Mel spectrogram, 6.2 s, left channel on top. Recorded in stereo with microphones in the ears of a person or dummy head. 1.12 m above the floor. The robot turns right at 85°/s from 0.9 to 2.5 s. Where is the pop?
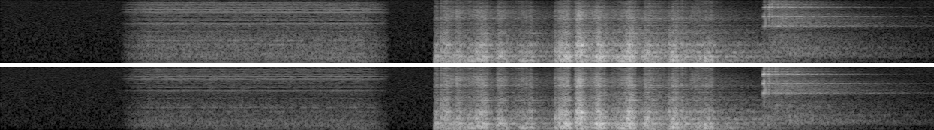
I don't hear a pop.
